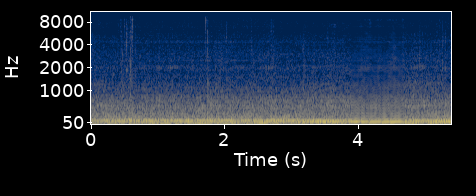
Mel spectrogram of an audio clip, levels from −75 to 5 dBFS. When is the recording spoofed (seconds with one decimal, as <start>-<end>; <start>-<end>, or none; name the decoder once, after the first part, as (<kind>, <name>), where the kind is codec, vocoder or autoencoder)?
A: 3.9-4.7 (vocoder, Vocos)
